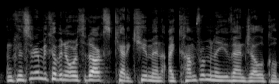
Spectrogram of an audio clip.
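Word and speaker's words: catechumen: Anyway, he also said, "I'm considering becoming an Orthodox Katakuman."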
